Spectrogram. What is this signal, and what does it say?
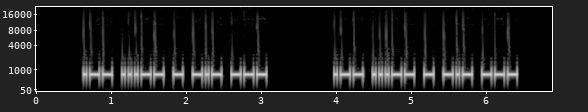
Morse code, heard as a keyed tone, about 27 wpm, 700 Hz. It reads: W3TKO W3TKO
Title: USA Call Signs - 5 Characters - Repeated 3x - 28wpm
